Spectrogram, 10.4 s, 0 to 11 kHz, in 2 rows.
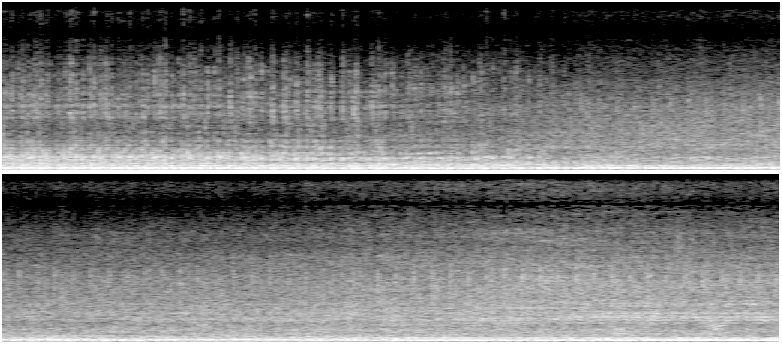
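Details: L98 LS V8 swapped into a Toyota Land Cruiser 80 Series, first start before dyno tune: deep, loud, choppy idle pulsing steadily, even with no stumbles, sounding rowdy like a party; healthy normal cammed V8 idle.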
